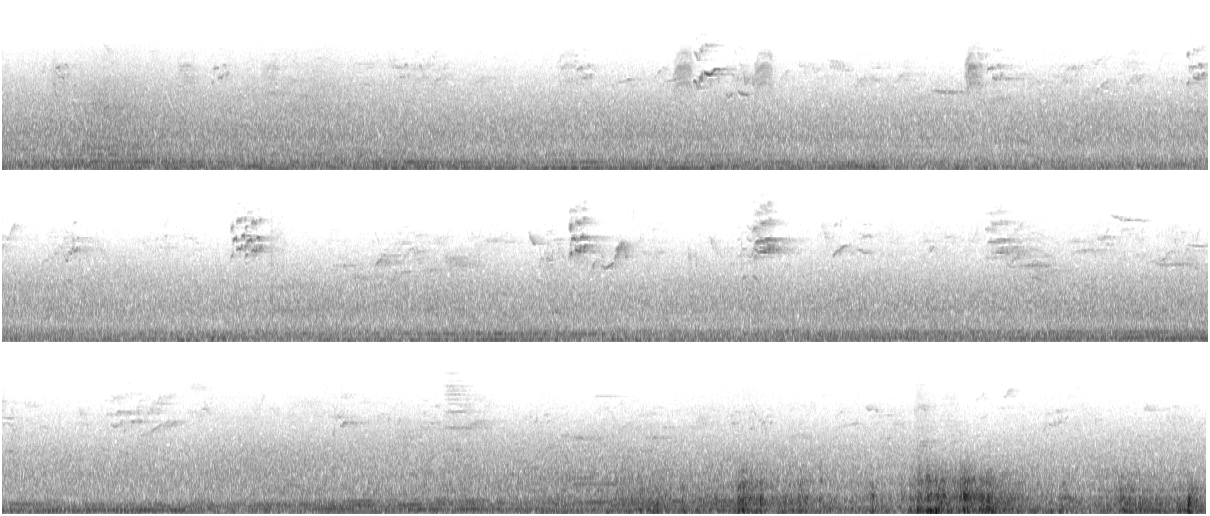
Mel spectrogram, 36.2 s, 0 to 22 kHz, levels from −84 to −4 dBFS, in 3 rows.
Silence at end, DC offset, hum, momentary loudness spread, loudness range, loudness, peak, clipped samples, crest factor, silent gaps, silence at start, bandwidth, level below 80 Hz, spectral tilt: 0 s; under 0.1%; none; 14 LU; 15 LU; -33 LUFS; -2 dBFS; under 0.1%; 30 dB; none; 0 s; 9.8 kHz; -38 dBFS; -7.5 dB/octave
